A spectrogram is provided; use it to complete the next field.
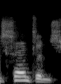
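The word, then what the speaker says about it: Sentance: Sentence, yeah, just like, as in sentence, but only with an A instead of an E, Sentence, yeah.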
